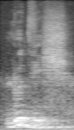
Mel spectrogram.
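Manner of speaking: "Ludwig" ending in a soft ISH sound; final G as SH. Shown as a demonstration. Teacher giving one of three correct endings, soft SH. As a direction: say "Ludwig" as LOOD-vish. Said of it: "Les trois prononciations sont correctes".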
